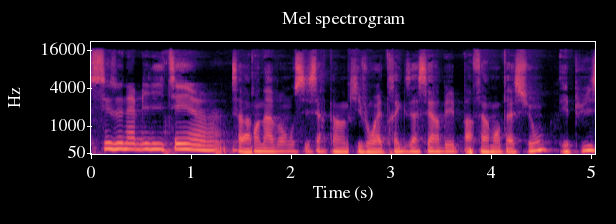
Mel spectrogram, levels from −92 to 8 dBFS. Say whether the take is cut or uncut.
cut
